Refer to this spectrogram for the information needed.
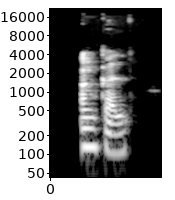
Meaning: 1. uncle 2. respectful form of address for any elder man
- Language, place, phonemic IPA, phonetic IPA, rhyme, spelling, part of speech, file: Hindi, Delhi, /əŋ.kəl/, [ɐ̃ŋ.kɐl], -əl, अंकल, noun, LL-Q1568 (hin)-अंकल.wav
